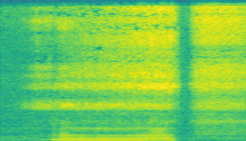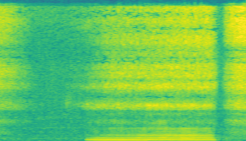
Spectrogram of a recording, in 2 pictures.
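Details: English Bulldog snoring, one of a pair named Bosco and Dozer; two long rumbling snores with a harmonic-rich buzzing tone, separated by a quieter wheezing exhale.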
